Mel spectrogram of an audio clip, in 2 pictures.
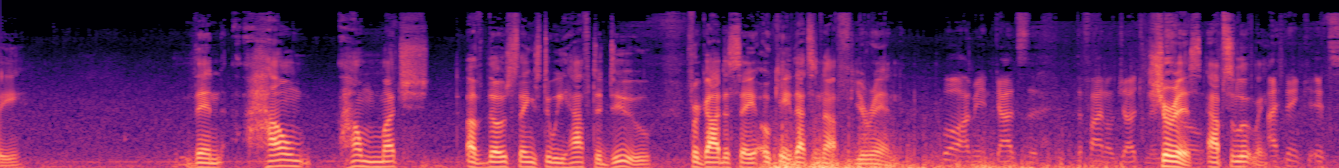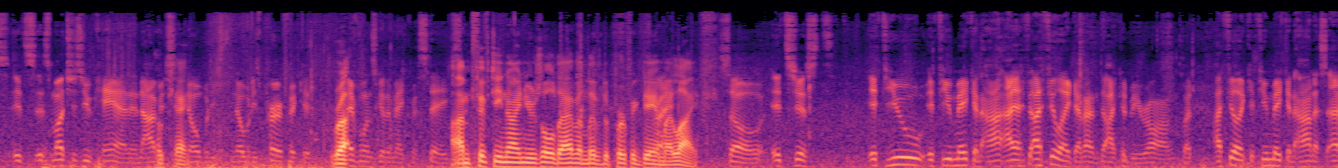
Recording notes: It was a very windy day. Please be patient with a little bit of wind noise. Ministered on the campus of Michigan State University.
